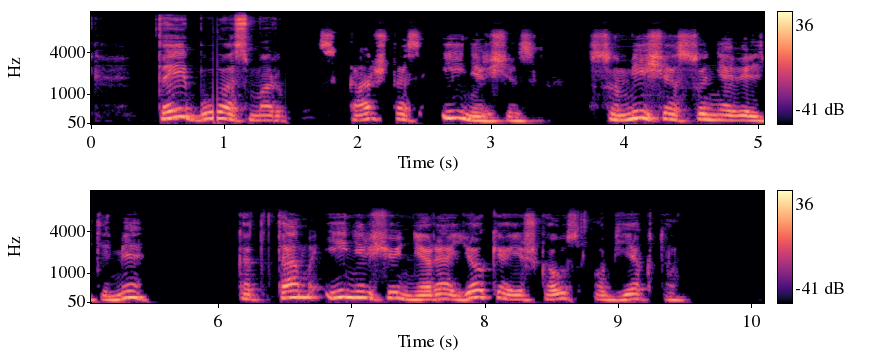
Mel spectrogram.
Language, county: Lithuanian, Utena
